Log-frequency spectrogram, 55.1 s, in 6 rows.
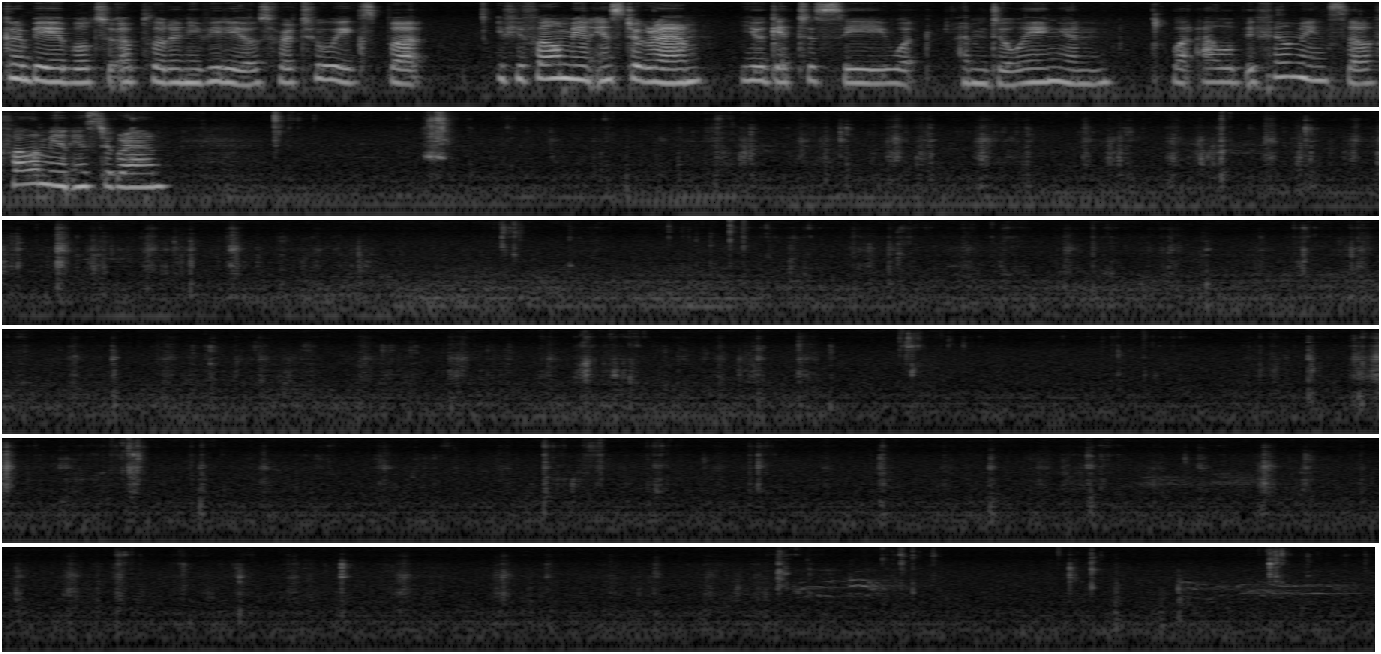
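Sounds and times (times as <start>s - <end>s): wet chewing clicks and smacks: 12.0s - 20.9s, 21.6s - 34.1s, 34.8s - 52.2s, 52.9s - 54.7s.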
